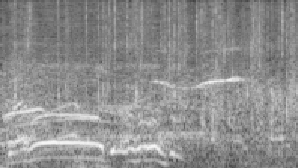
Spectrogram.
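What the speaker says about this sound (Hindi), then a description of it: "यहां तो अपने आप तालियां बज रही हैं।" Audience applause at a youth gathering addressed by a minister, a dense wash of clapping running beneath a loud, close voice speaking over it.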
